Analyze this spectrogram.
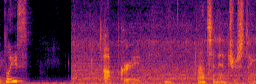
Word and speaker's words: Upgrayedd: Okay, so Upgrade is her pimp, and his name is spelled UPGRAYEDD. Yep. Upgrade.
